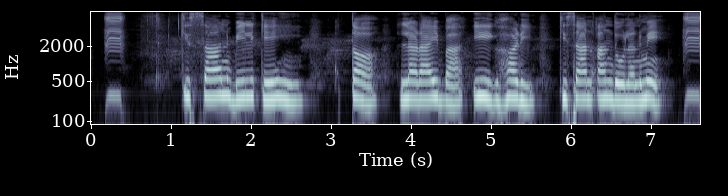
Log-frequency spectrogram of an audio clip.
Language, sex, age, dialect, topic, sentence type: Bhojpuri, female, 36-40, Northern, agriculture, statement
